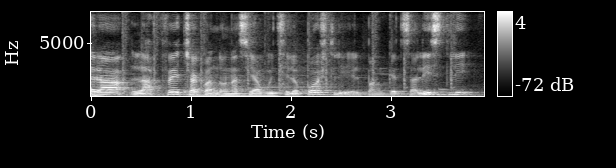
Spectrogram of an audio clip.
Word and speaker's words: Huitzilopochtli: nacimiento de huchi lobos porque no sabían a veces pronunciar no el náhuatl huichilobos era huitzilopochtli dice Entonces esta fiesta era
